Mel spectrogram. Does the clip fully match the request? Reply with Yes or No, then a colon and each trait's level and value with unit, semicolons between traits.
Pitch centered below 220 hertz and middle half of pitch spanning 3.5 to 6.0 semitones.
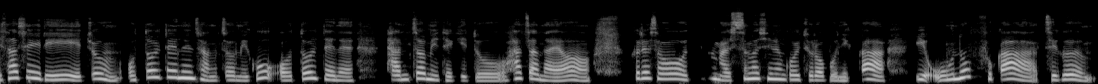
No: high, 225 Hz; wide, 5.6 semitones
